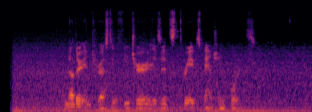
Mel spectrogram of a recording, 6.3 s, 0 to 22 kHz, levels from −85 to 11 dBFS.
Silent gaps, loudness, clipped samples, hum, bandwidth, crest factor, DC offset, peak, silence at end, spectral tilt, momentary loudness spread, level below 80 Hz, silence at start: none; -29 LUFS; under 0.1%; none; 15.5 kHz; 24 dB; under 0.1%; -8 dBFS; 0 s; -4 dB/octave; 17 LU; -42 dBFS; 0.25 s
